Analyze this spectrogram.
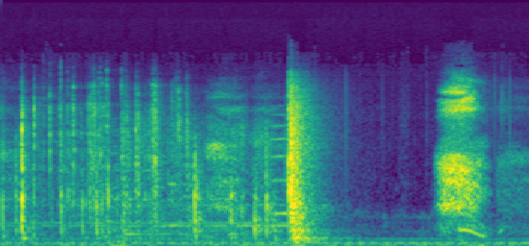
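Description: Clicking and rattling at a lock ends in a single heavy thud of a door shutting as it is locked, followed by a sharp breathy gasp.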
